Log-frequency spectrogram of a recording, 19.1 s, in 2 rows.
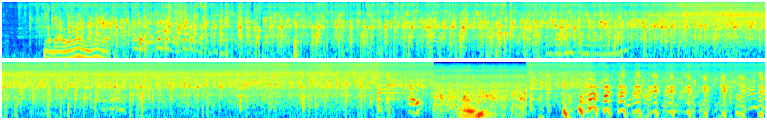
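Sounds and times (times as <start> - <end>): oil crackling in a wok: 0.0 - 15.2, 16.0 - 18.8
chili paste sizzling: 0.0 - 19.0
metal spatula stirring: 8.3 - 15.0.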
